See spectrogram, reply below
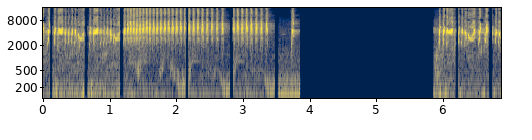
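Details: Grey-headed babbler giving its harsh call: dense, raspy chattering built from rapid buzzy pulses, delivered in bursts nearly two per second and broken by short pauses, with a two-second silent gap before the rasping resumes.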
